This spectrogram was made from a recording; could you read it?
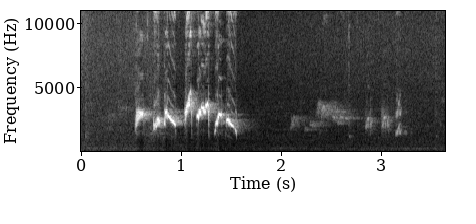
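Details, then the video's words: Red-whiskered bulbul singing as a decoy to call wild birds in: one loud, rich phrase of quick, swooping whistled notes lasting about a second, followed by softer, more distant bulbul-like whistles. "Tiếng chào mào mồi gọi là đến, Chào mào mồi gọi bổi không tạp âm"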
